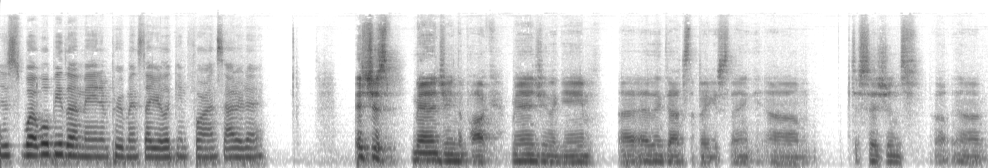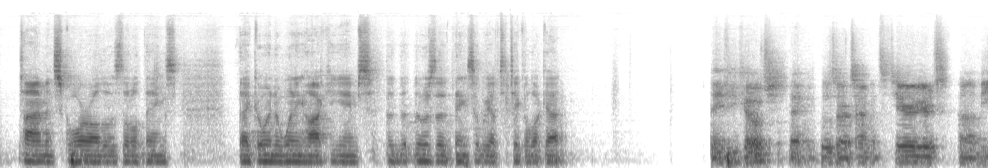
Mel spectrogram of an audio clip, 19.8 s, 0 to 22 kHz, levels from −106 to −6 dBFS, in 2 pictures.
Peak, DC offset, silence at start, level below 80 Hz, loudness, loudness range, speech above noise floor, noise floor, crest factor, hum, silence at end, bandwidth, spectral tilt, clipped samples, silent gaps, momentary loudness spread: -16 dBFS; under 0.1%; 0 s; -64 dBFS; -39 LUFS; 10 LU; 51 dB; -90 dBFS; 24 dB; none; 0 s; 16.5 kHz; -4.5 dB/octave; under 0.1%; 16.50-16.90 s; 16 LU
